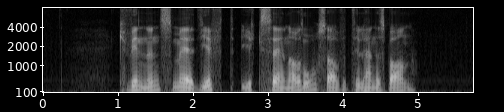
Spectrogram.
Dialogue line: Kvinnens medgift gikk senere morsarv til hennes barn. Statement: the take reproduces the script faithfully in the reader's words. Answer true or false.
true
